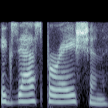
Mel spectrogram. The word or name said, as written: exasperation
